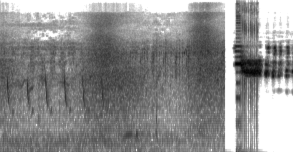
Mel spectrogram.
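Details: Newly caught wild zitting cisticola giving a series of brief descending high notes about every quarter second amid soft hiss, then an abrupt loud buzzy trill and clipped notes at the end.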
